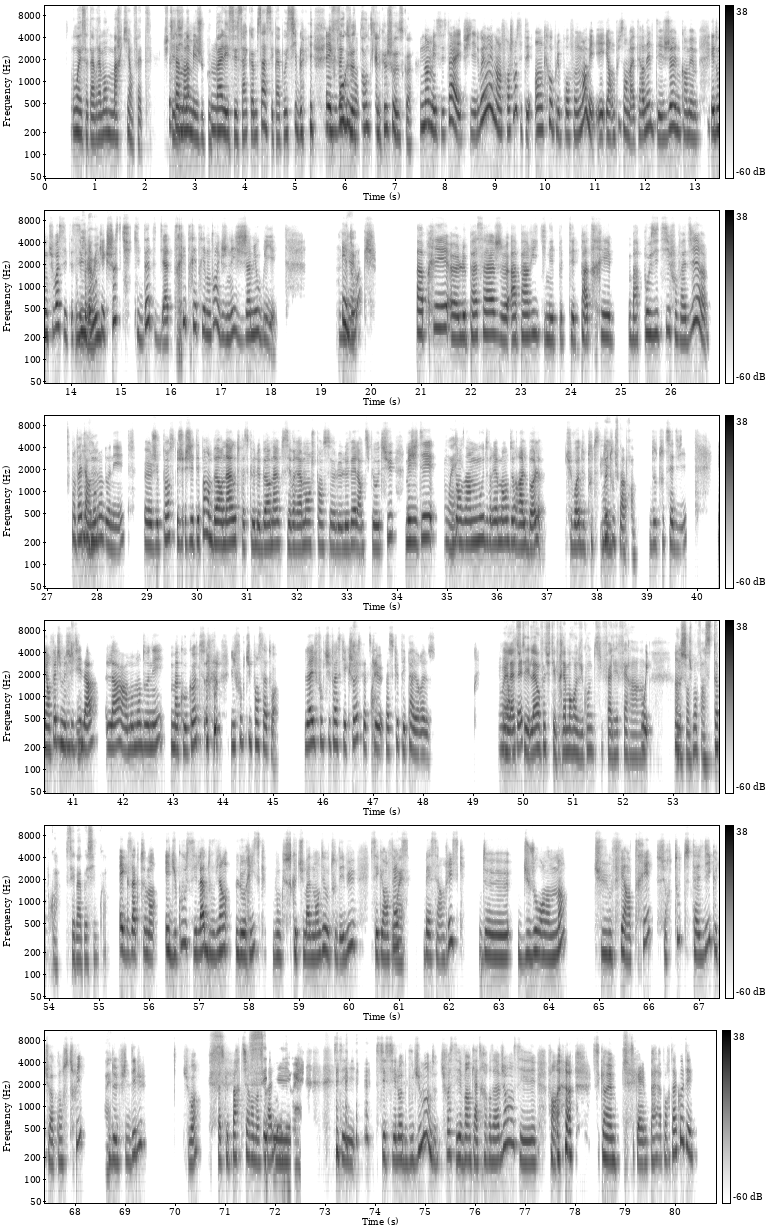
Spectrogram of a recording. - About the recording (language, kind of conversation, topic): French, podcast, Quand as-tu pris un risque qui a fini par payer ?
- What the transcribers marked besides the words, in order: other background noise; stressed: "marquée"; chuckle; stressed: "jamais"; in English: "level"; in English: "mood"; chuckle; laugh; chuckle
